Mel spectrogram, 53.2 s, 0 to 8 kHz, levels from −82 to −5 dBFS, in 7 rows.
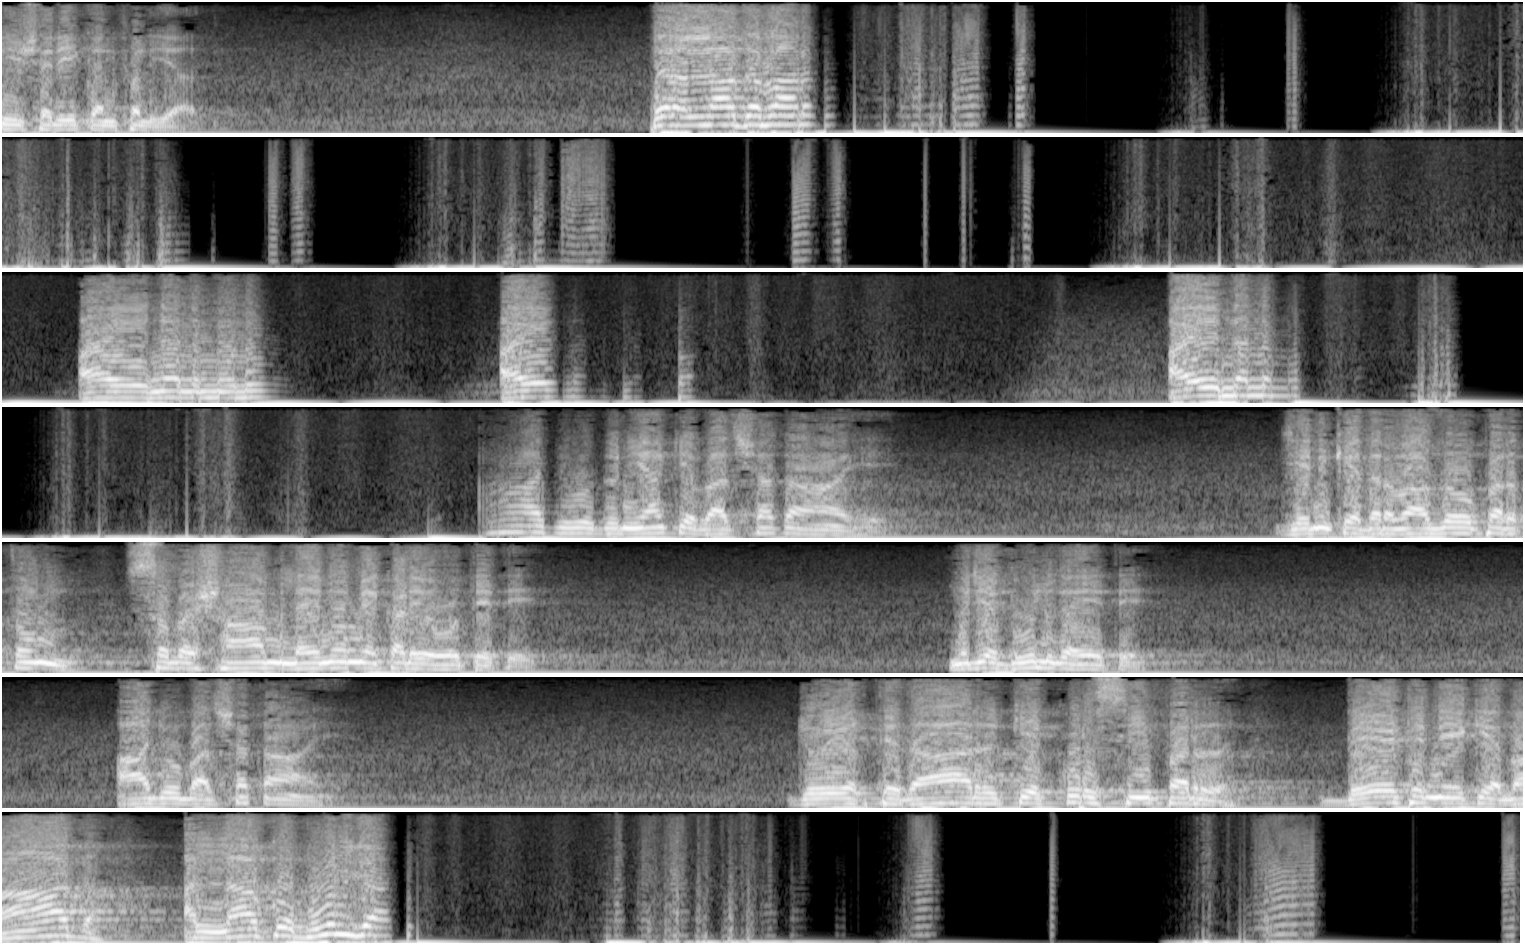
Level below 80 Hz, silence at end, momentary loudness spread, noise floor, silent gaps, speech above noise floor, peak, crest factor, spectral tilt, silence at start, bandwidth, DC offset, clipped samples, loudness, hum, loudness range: -36 dBFS; 0 s; 24 LU; -66 dBFS; none; 56 dB; 0 dBFS; 14 dB; -5 dB/octave; 0 s; 8 kHz; under 0.1%; under 0.1%; -11 LUFS; none; 22 LU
